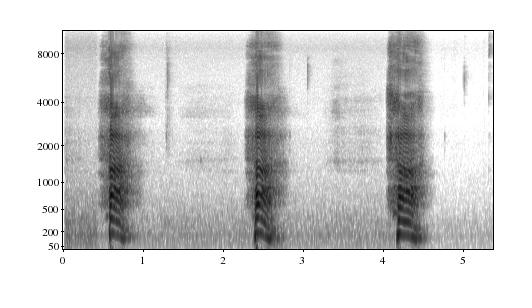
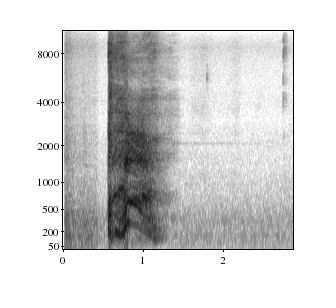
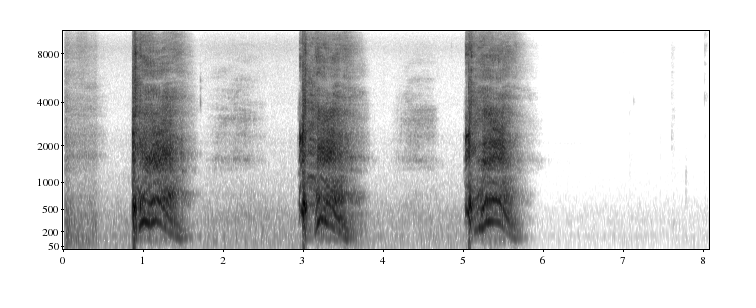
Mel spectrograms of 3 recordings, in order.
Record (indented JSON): {
  "exhalation_length": "5.4 s",
  "exhalation_amplitude": 26028,
  "exhalation_signal_mean_std_ratio": 0.33,
  "cough_length": "2.9 s",
  "cough_amplitude": 26028,
  "cough_signal_mean_std_ratio": 0.38,
  "three_cough_length": "8.1 s",
  "three_cough_amplitude": 26028,
  "three_cough_signal_mean_std_ratio": 0.37,
  "survey_phase": "beta (2021-08-13 to 2022-03-07)",
  "age": "65+",
  "gender": "Male",
  "wearing_mask": "No",
  "symptom_none": true,
  "smoker_status": "Ex-smoker",
  "respiratory_condition_asthma": false,
  "respiratory_condition_other": false,
  "recruitment_source": "REACT",
  "submission_delay": "3 days",
  "covid_test_result": "Negative",
  "covid_test_method": "RT-qPCR",
  "influenza_a_test_result": "Negative",
  "influenza_b_test_result": "Negative"
}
